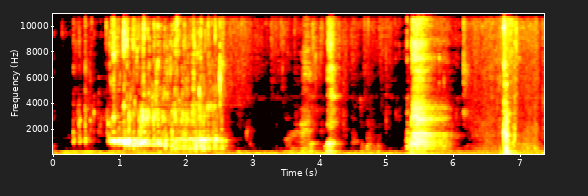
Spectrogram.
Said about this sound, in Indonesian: Kopi dulu, tuangin dulu. Biar kedengeran. Oh iya bener harus dekat.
